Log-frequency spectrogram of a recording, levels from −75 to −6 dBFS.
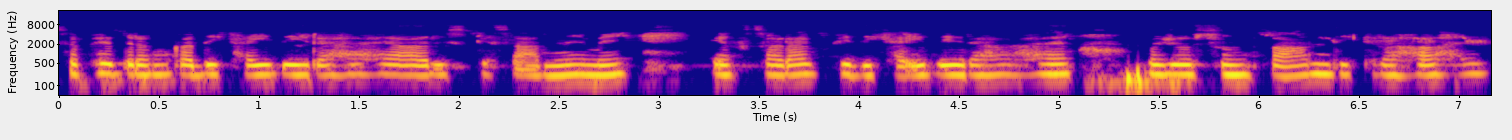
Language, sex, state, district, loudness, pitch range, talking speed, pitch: Hindi, female, Chhattisgarh, Sarguja, -16 LUFS, 220-230 Hz, 200 wpm, 225 Hz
